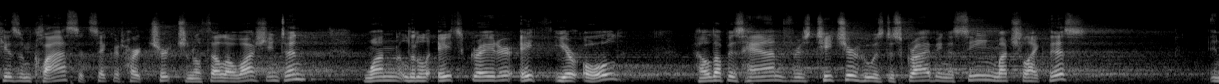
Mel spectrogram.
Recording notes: Homily preached to the Saint Francis Catholic Community in Cuenca, EC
